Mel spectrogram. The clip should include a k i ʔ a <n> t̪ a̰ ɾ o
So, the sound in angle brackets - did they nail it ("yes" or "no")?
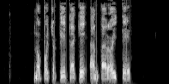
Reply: yes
